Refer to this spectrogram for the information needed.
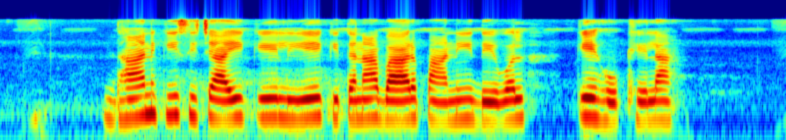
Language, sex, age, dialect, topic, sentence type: Bhojpuri, female, 25-30, Western, agriculture, question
